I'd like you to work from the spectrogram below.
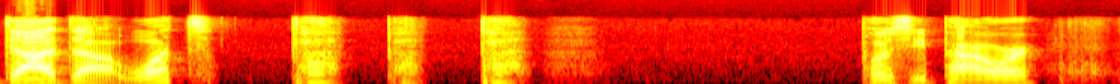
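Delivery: put-on small child voice, halting, sounding out letters. Imitating a young granddaughter sounding out a sign: imitating a small child sounding out. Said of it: "try to make out one of those signs".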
